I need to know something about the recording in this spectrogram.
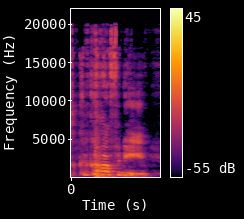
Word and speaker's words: cacophony: This week's word is cacophony. It's a noun and it's not pronounced cacophony as much as you want it to be.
